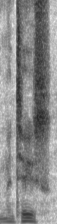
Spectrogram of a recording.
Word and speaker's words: Matusz: is today my guest is Phil Mateus do I pronounced that correctly you know that's right Mateus okay very cool and we had a brief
